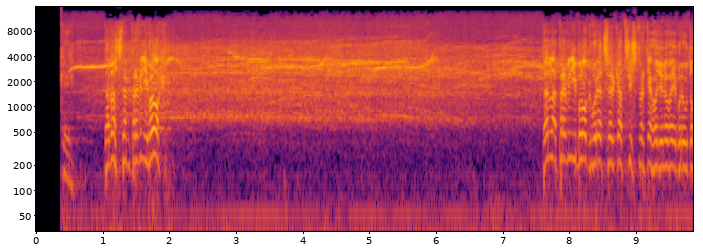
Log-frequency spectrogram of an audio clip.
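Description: A man sings harshly through a microphone.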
